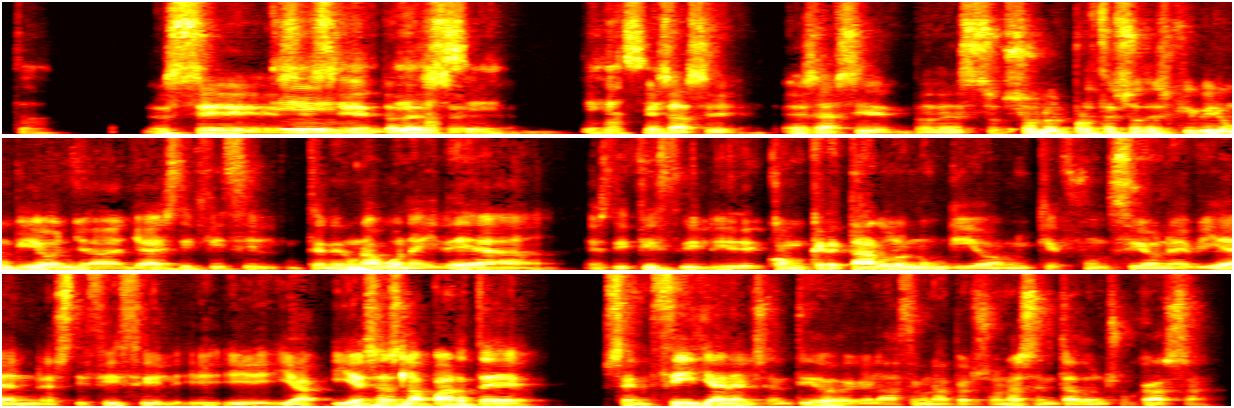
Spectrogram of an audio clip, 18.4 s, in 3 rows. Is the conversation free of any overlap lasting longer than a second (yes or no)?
no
